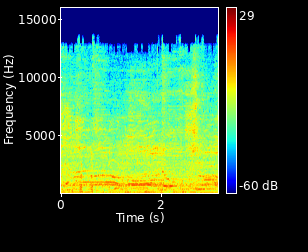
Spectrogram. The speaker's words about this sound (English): We're looking at cheerleaders. The crowd's so excited.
